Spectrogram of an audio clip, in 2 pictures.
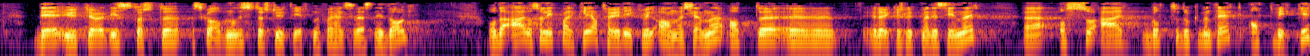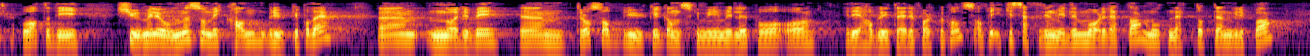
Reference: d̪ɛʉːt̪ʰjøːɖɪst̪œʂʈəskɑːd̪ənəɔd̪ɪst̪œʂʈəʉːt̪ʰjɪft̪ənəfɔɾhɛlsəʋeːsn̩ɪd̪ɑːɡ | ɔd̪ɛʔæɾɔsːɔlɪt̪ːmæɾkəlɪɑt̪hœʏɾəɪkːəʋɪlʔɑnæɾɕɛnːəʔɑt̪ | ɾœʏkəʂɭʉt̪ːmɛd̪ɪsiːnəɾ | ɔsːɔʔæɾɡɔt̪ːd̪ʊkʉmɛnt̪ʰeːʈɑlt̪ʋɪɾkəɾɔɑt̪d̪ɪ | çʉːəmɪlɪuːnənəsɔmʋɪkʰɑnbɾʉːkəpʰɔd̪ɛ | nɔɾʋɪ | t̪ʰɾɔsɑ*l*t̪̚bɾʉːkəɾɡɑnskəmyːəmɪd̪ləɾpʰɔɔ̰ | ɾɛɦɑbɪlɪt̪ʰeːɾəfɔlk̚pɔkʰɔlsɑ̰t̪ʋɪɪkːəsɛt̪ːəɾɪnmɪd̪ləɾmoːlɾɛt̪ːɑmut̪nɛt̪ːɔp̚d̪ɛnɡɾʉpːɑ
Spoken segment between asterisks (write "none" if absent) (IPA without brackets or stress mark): l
